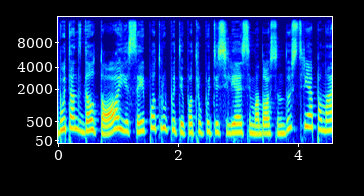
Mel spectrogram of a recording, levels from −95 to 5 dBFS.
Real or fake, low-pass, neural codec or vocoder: fake; 14.4 kHz; vocoder, 44.1 kHz, 128 mel bands, Pupu-Vocoder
